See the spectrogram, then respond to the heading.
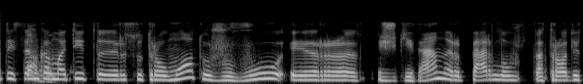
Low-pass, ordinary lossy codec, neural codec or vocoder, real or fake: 7.2 kHz; Opus, 64 kbps; none; real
